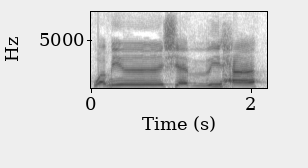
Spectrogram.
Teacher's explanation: H kecil keluar dari tengah tenggorokan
